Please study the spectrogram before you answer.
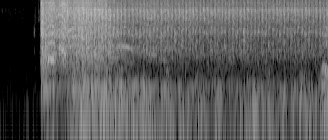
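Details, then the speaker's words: Car engine restarted after steering pump repair catches at once and settles into a steady, even idle with no whine or squeal from the pump; the pump had made noises on restarting after a roadside stop; normal start and idle. "halimiz hasna gayet güzel bir şekilde çalışıyor Böylece direksiyon pompasını yapmış olduk Herhangi bir sıkıntı gözükmüyor"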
